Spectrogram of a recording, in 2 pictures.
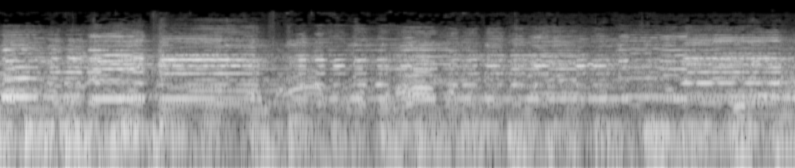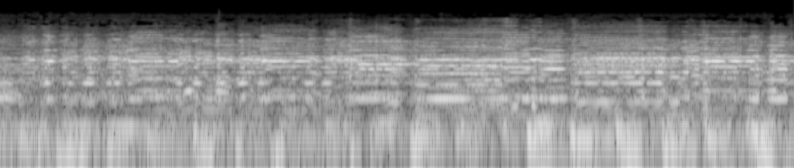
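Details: Lively traditional accordion music plays throughout with faint voices underneath, and no animal voice.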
